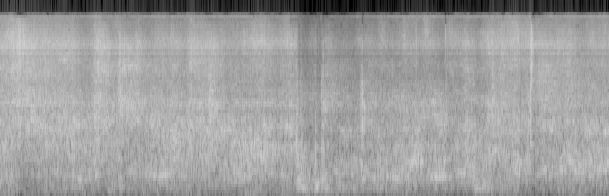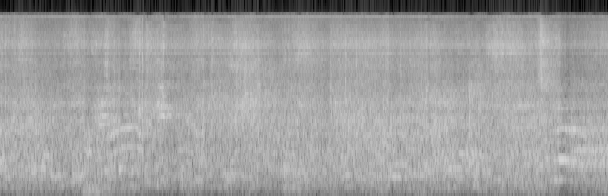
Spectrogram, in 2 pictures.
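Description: Hockey sticks clack against the puck and the ice.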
